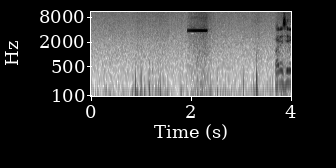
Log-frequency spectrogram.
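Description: A referee's whistle gives one short, steady, high-pitched blast about two seconds in. Around it, only faint low thumps on the microphone.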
